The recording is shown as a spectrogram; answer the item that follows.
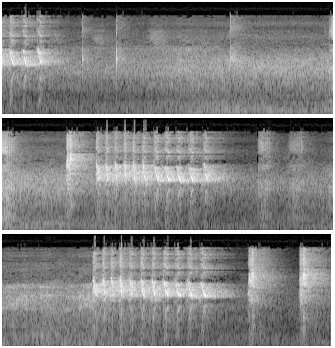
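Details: Scattered sharp notes from a greater green leafbird (cucak ijo Kalimantan) lead into two dense bursts of rapid, rasping chirps several seconds apart, with quiet gaps between.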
